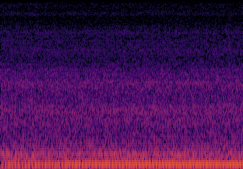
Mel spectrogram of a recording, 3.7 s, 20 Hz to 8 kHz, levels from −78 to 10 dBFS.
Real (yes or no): yes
